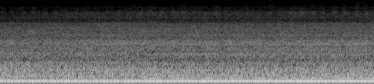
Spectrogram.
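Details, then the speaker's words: 1991 Mercedes 190E with new hydraulic lifters, cold start after sitting overnight, slight fuel bleed-off suspected: steady low rumble at cold idle, no lifter tick, valvetrain quiet; owner suspects exhaust pinholes or worn manifold gaskets; normal cold idle. "my thing is ticking from lifters it seem fine to be honest I didn't hear anything"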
